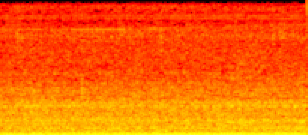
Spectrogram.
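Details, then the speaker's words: Gazelle van just driven out of the service shop after complaints of knocks, crunching and untightened nuts: smooth, even low rumble while driving with no knocking, grinding or wheel hum; everything seems fine now. "Короче, выехал с сервис. Вроде нормально всё, всё [музыка] чётко."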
